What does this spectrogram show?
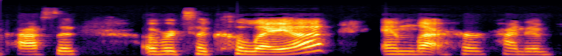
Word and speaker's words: KOLAIAH: My name is KOLAIAH. I know the spelling is strange and throws people off, but that's how you say it.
